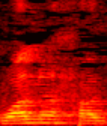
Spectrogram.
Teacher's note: نون ساکن پہ اظہار حلقی ہو رہا ہے، لیکن قلقلہ نہیں ہونے دینا کہ وانحر پڑھیں آپ، وانحر ان سورت کے آغاز میں ہم نے جو انا پڑھا تھا، اور اس میں یہ فرق ہے کہ وہاں نون غنہ کے ساتھ الف جڑا ہوا تھا، اور یہاں الف نہیں ہے، یہ گول نون ہے۔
